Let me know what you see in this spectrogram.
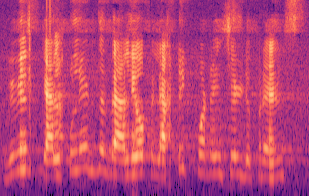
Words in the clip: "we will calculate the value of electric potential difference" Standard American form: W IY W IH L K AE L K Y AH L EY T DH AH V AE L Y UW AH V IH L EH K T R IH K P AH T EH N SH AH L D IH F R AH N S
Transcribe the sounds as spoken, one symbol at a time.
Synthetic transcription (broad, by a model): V IY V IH L K AE L K Y AH L EY T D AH V AE L Y UW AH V IH L EH K T R IH K P AH T EH N SH AH L D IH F R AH N S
